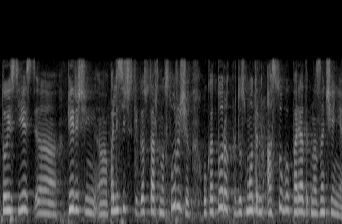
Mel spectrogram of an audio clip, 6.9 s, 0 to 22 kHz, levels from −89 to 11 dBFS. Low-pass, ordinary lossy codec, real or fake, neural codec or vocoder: 7.2 kHz; none; real; none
